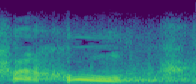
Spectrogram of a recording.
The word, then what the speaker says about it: Firehole: Вот, читается как Firehole, то есть дырка в фаерволе или что-то в этом духе.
